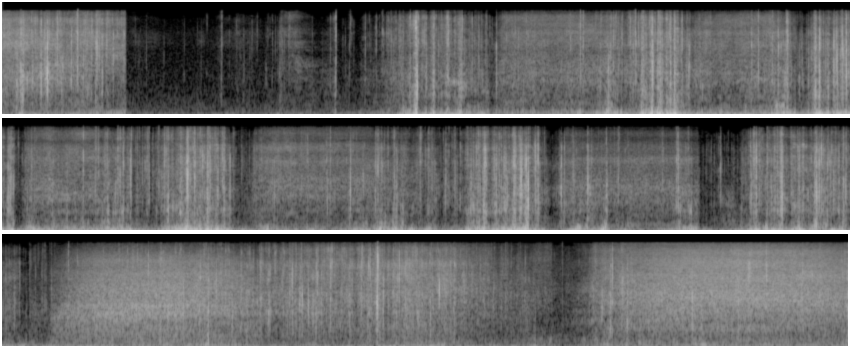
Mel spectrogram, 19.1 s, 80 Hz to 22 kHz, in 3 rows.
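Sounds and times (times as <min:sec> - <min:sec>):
plastic crinkling: 0:00.0 - 0:19.0
scissors cutting plastic: 0:02.8 - 0:08.2.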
